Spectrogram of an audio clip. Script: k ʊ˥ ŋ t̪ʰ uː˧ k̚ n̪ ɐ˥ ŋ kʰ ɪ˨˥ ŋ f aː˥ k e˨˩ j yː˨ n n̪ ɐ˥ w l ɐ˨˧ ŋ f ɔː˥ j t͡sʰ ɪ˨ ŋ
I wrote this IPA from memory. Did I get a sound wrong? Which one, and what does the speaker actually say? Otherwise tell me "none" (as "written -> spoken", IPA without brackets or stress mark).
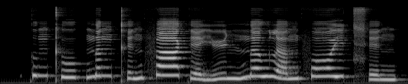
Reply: none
